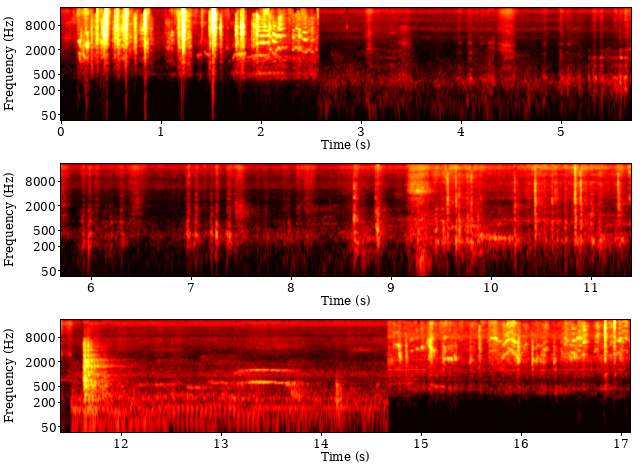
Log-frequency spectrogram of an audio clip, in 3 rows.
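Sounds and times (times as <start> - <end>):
low steady hum: 11.5 - 14.7.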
